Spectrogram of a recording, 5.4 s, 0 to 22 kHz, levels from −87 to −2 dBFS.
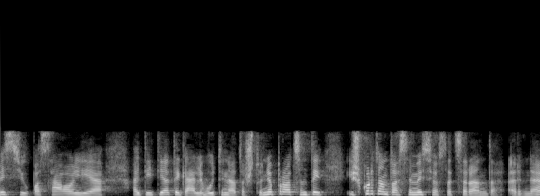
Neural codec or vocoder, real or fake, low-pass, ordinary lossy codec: vocoder, 22.05 kHz, 80 mel bands, Vocos; fake; 7.2 kHz; MP3, 64 kbps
